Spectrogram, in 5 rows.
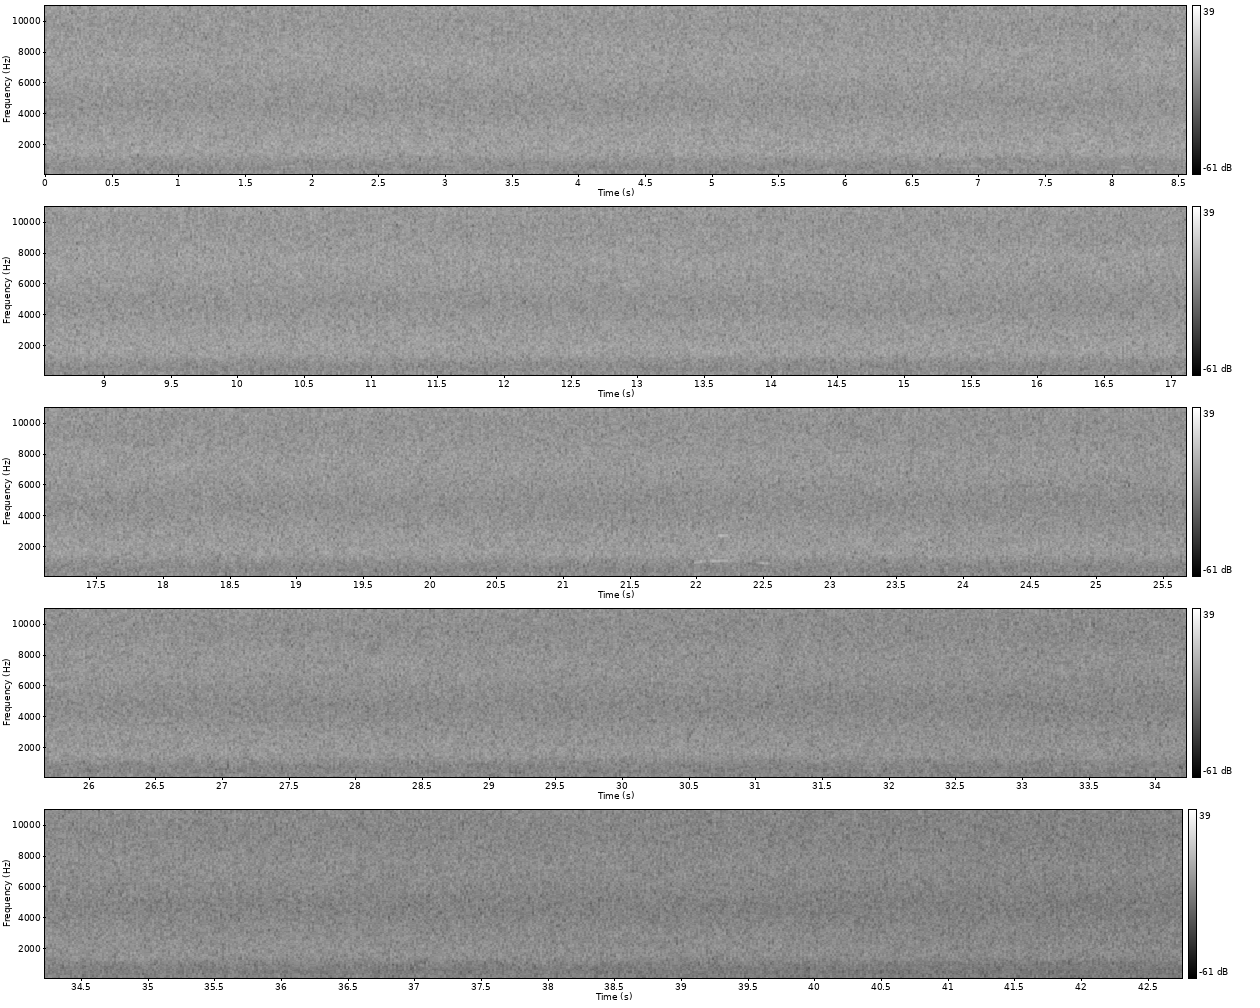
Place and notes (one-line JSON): {"title": "W 49th St, New York, NY, USA - Waterfall Tunnel, NYC", "date": "2022-08-23 16:30:00", "description": "Sounds from the Mini Plexiglass Waterfall Tunnel in Midtown.", "latitude": "40.76", "longitude": "-73.98", "altitude": "19", "timezone": "America/New_York"}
